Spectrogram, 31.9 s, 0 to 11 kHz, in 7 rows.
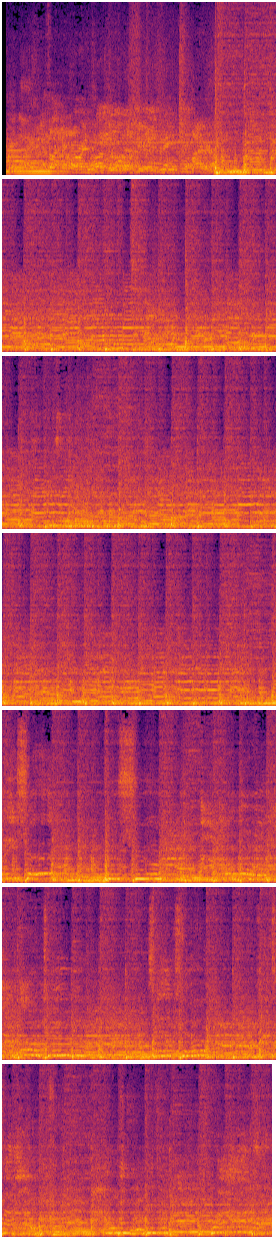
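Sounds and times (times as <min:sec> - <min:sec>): drum kit beat: 0:03.5 - 0:31.9
electric bass: 0:03.5 - 0:31.9
electric guitar: 0:03.5 - 0:31.9.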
